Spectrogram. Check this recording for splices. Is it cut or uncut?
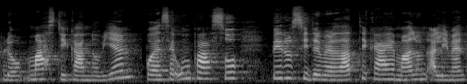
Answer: cut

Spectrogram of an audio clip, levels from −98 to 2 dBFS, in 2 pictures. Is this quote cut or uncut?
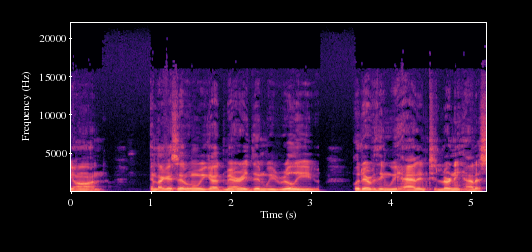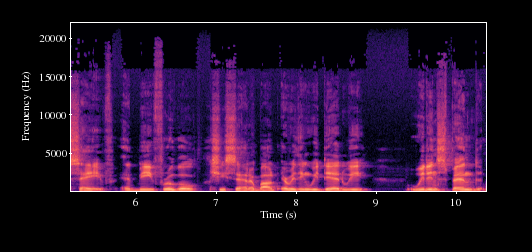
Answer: cut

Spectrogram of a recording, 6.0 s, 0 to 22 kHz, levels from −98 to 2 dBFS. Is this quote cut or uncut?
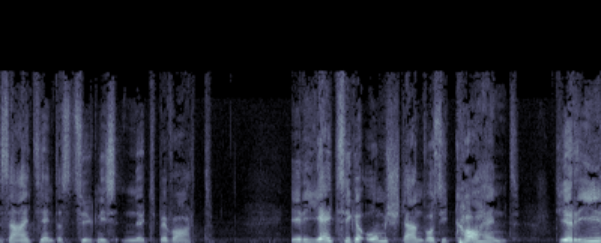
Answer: uncut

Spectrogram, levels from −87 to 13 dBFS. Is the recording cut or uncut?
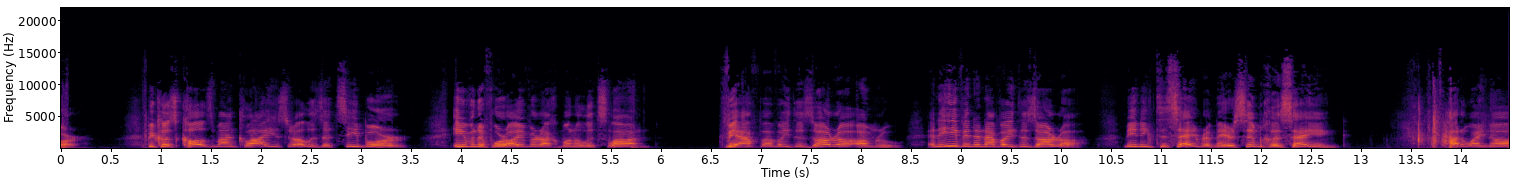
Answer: cut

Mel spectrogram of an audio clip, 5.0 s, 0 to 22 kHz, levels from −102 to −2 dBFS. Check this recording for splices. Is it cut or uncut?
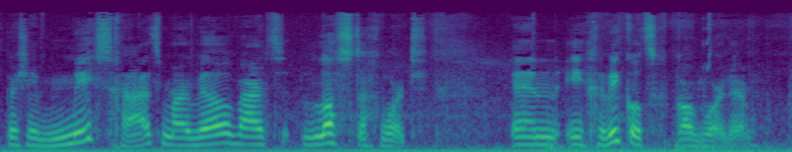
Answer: uncut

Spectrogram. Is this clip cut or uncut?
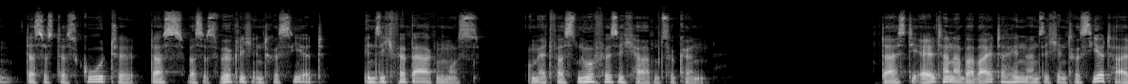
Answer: uncut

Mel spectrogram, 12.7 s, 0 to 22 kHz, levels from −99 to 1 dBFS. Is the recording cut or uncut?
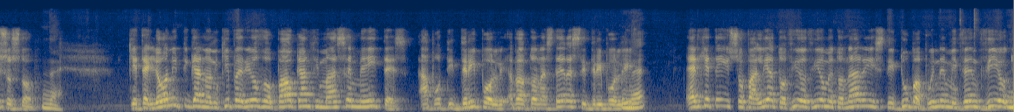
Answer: uncut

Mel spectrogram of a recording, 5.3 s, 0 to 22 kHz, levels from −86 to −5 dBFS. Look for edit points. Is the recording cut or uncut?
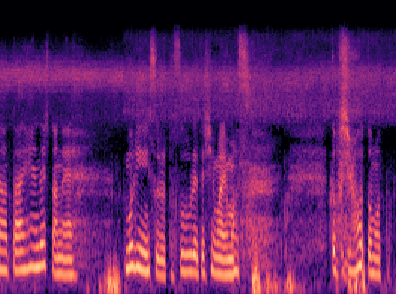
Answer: cut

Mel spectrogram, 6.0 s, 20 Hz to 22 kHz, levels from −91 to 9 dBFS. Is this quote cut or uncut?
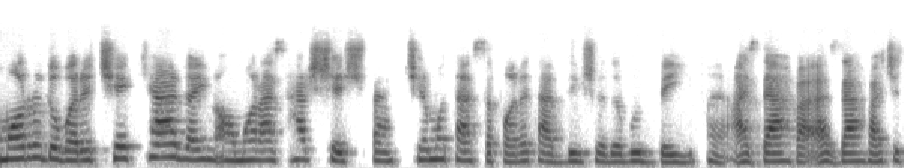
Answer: cut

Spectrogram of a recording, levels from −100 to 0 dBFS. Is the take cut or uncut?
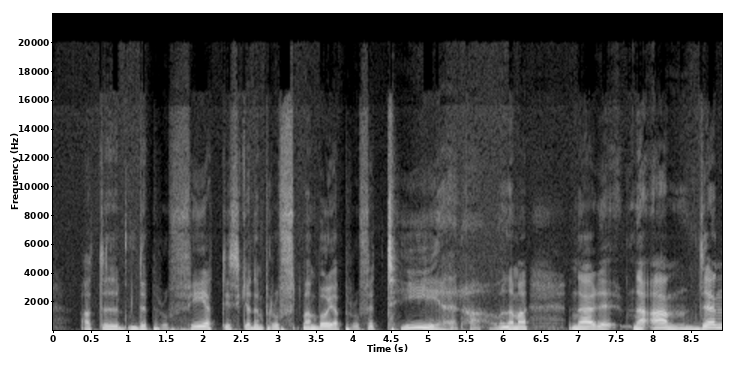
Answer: cut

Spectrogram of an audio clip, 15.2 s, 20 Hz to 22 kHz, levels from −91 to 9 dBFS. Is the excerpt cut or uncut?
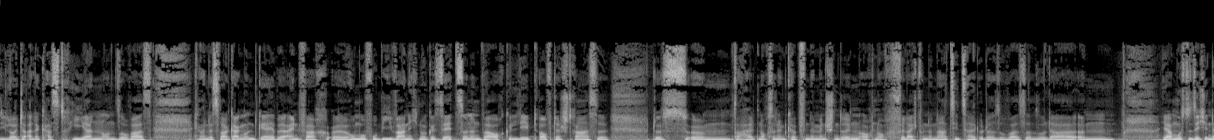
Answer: uncut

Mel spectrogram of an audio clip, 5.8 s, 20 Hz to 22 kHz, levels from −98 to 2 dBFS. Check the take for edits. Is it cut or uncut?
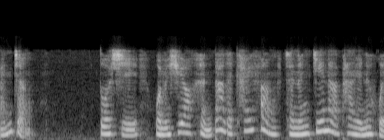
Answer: cut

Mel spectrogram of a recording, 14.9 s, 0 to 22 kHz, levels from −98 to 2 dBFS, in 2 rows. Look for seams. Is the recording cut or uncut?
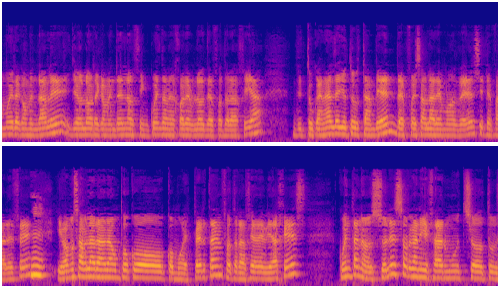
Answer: uncut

